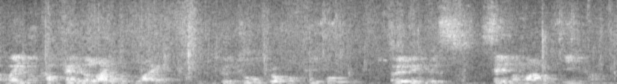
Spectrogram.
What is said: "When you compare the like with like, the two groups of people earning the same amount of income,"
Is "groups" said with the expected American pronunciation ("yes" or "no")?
no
